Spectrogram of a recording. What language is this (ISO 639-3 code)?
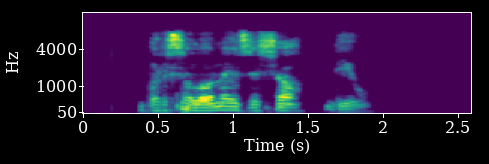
cat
